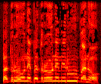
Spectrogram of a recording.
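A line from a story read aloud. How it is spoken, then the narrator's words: Harp suddenly shouting. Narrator (Italian): l'arpa un tratto si mise a gridare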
